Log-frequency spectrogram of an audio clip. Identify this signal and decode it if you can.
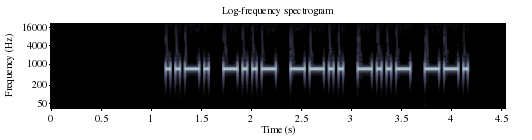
Morse code, heard as a keyed tone, about 25 wpm, 700 Hz. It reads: FXZXG
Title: Code Groups - 5 Letters - 25wpm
